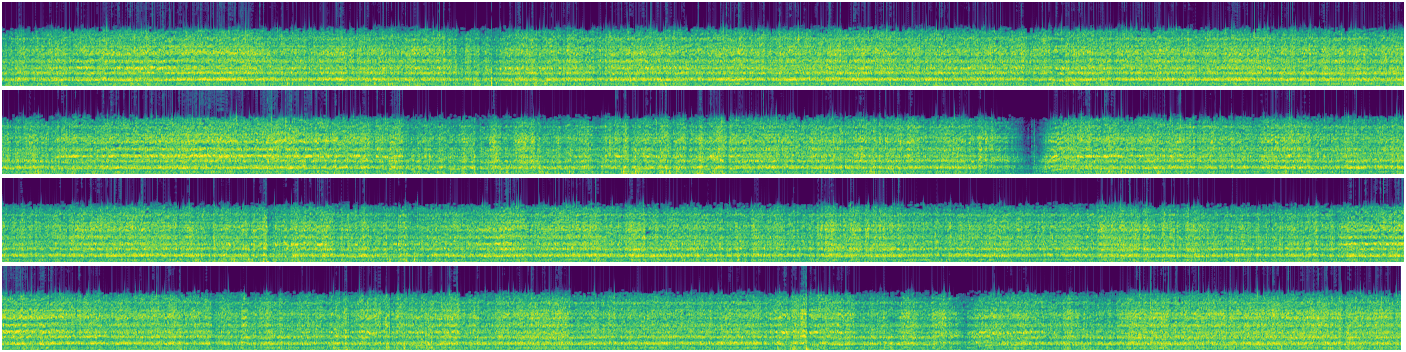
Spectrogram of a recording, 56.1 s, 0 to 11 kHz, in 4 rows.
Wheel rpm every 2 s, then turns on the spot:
210, 230, 230, 230, 230, 230, 220, 210, 210, 210, 220, 210, 160, 230, 230, 220, 230, 230, 220, 220, 220, 220, 230, 220, 230, 190, 200, 210.
none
